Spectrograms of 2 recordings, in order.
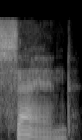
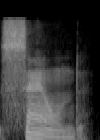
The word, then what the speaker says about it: sand: So So it's actually pronounced sand. Sand. But when you're saying it, I'm hearing sound.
